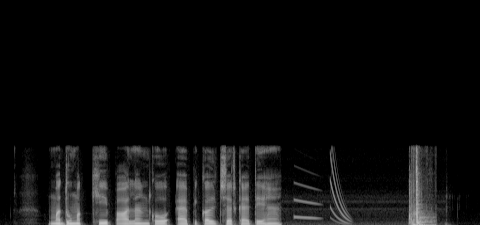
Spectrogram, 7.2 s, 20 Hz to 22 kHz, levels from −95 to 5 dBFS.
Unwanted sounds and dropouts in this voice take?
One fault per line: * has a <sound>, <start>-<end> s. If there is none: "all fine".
* has a chirp, 4.4-5.3 s
* has a thud, 6.1-6.6 s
